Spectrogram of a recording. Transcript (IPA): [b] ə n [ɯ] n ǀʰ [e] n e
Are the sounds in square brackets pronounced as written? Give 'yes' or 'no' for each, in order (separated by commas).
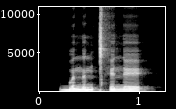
yes, yes, yes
